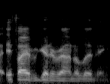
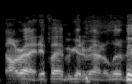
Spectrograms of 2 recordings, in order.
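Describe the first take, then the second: First: Said in the usual way. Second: Fast radio DJ announcement. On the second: Pretend.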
